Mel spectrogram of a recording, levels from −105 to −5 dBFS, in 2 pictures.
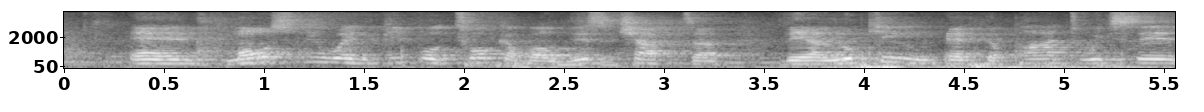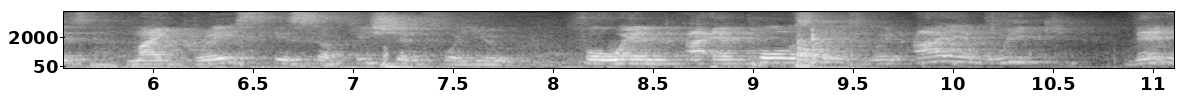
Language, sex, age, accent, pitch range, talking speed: English, male, 30-49, South African, 165-235 Hz, 180 wpm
